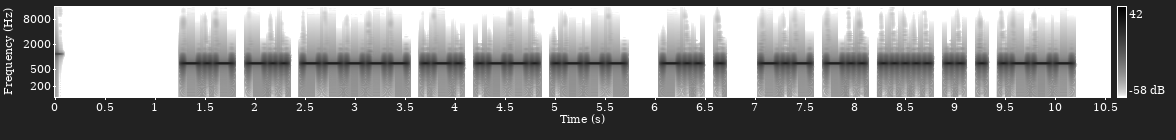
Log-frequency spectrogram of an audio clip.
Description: Morse code, heard as a keyed tone, about 21 wpm, 700 Hz. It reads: KD0RPJ DE KD5IEJ
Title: USA Callsign DE Callsign - 6 Characters - 22wpm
